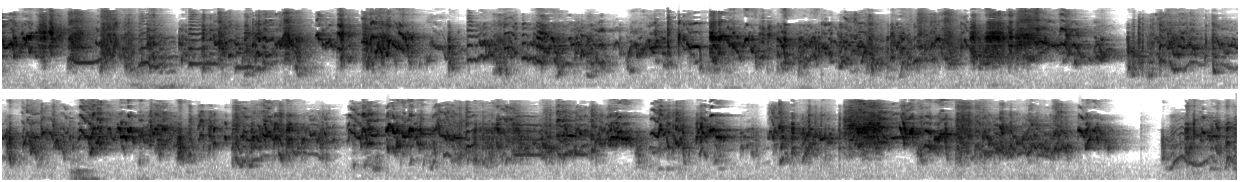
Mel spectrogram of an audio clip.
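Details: Happy pet budgerigars chattering nonstop indoors: dense warbling of squeaky chirps, scratchy squawks and twitters, flowing in waves with a brief pause near the end.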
